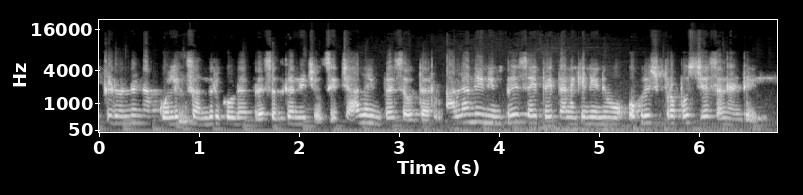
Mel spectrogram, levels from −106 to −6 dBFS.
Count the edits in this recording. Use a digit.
1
